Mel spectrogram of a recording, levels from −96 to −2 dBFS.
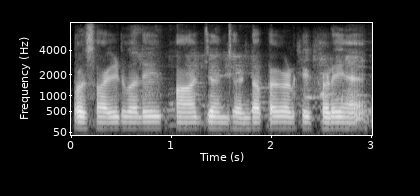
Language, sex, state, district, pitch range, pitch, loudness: Hindi, male, Chhattisgarh, Raipur, 120-125 Hz, 120 Hz, -17 LUFS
